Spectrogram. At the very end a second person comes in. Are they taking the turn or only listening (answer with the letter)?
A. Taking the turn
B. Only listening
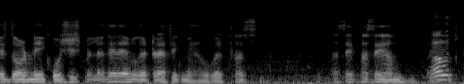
A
